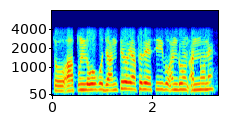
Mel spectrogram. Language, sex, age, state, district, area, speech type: Hindi, male, 18-30, Rajasthan, Bharatpur, rural, conversation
